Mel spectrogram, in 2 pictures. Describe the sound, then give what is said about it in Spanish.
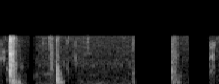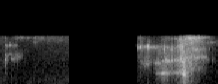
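Doors being opened: a few sharp, separate clicks and knocks spaced over several seconds, then a longer burst of rustling, scraping noise near the end. “Te abro las puertas.”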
